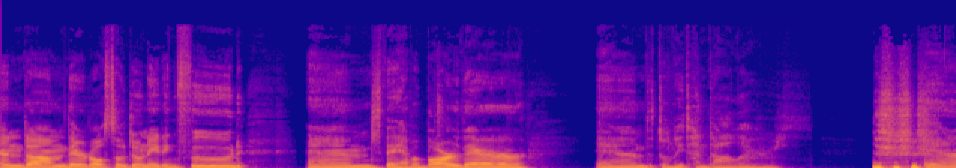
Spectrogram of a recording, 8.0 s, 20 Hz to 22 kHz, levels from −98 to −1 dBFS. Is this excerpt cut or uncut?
uncut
